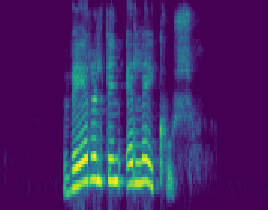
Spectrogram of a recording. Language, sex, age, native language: Icelandic, female, 30-39, Icelandic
